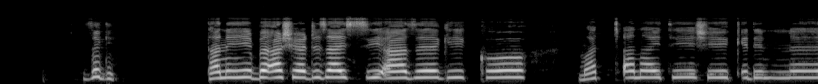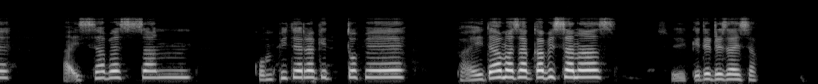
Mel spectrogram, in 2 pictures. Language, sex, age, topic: Gamo, female, 36-49, government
